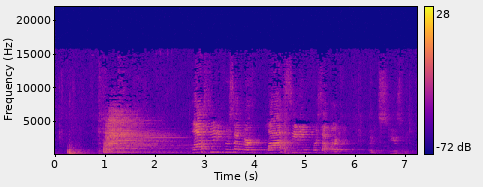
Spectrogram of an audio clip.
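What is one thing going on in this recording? A young woman sings in a large hall.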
